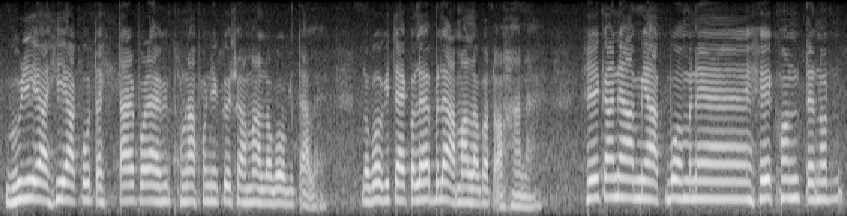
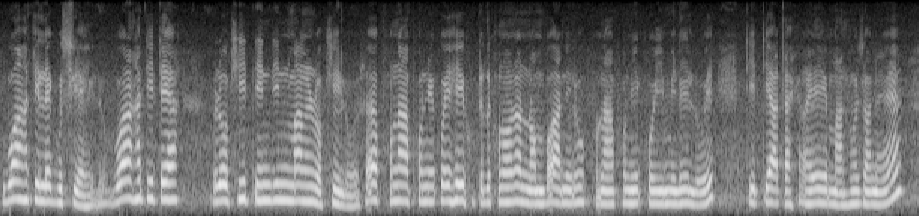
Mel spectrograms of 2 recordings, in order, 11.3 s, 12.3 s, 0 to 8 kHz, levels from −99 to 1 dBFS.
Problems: none marked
